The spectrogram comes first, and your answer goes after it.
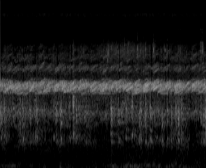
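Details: Spring peepers calling in the woods near a filled-in pond on Ivy Mountain: a dense chorus of shrill, high peeps blending into a steady ringing band, with faint low rustling beneath.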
